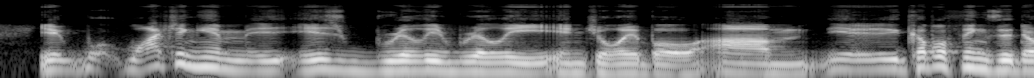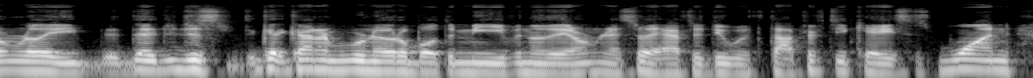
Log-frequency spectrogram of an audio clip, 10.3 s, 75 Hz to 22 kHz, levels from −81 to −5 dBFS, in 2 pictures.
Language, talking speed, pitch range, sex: English, 205 wpm, 110-130 Hz, male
